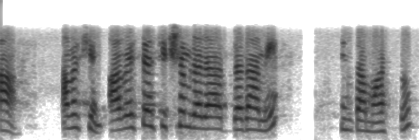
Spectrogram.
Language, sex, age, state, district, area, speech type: Sanskrit, female, 60+, Tamil Nadu, Thanjavur, urban, conversation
